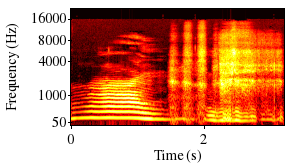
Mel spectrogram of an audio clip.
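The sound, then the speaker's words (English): A voice imitates a car engine with a steady, low, buzzing hum lasting over a second, then breaks into breathy bursts and voiced sounds that resemble laughter or talk. “Maybe I'll make a car noise.”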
